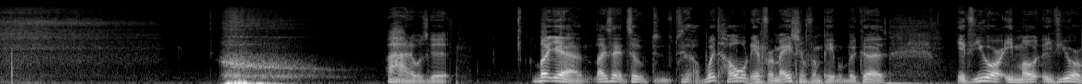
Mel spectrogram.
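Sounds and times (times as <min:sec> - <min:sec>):
person taking a deep breath: 0:02.2 - 0:03.5
speech: 0:03.9 - 0:04.7, 0:05.3 - 0:10.8.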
